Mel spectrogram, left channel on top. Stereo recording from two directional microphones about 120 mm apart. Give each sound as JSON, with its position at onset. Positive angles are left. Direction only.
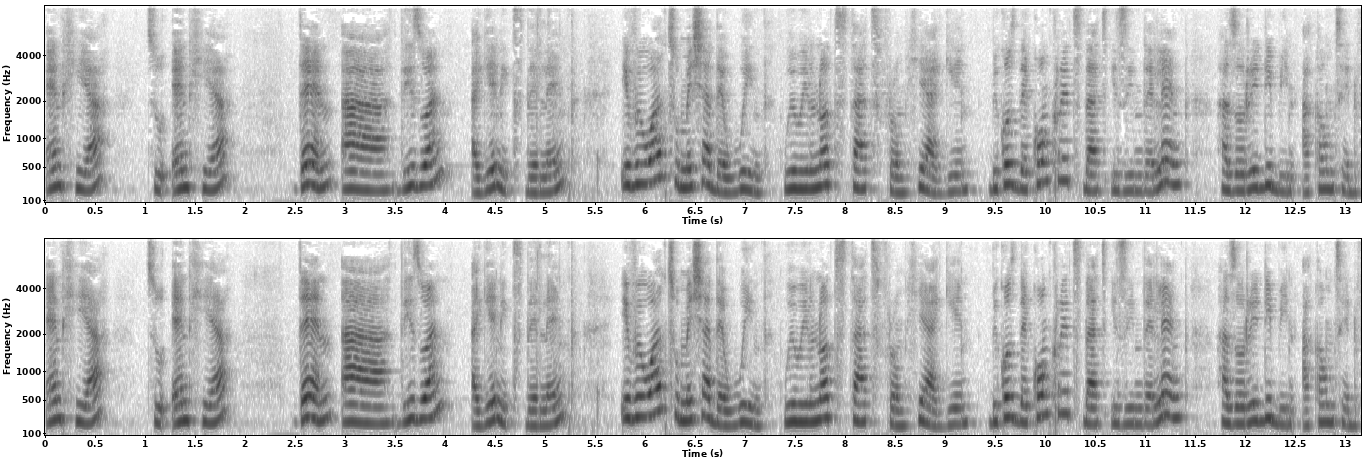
{"t": 0.0, "sound": "speech", "side_deg": -25}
